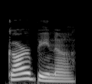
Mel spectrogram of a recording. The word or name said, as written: garbina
